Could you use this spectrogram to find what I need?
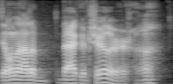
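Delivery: ordinary delivery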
